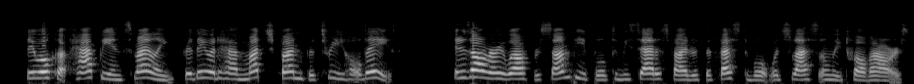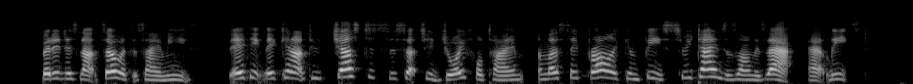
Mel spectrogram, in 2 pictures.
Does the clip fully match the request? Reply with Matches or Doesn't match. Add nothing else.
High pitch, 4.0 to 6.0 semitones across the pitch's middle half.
Matches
